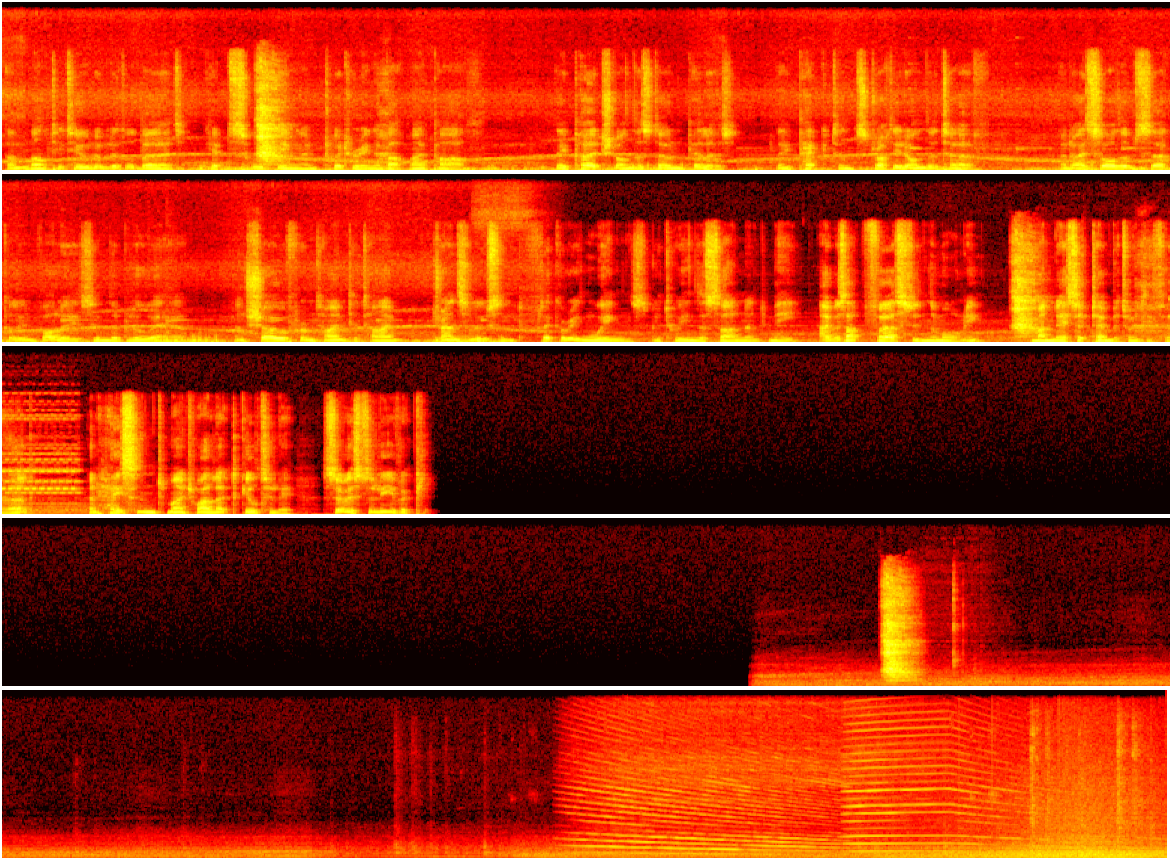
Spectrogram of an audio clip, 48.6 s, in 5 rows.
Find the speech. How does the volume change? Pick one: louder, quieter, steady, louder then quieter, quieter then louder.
steady.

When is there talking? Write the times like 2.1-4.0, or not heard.
0.1-8.2, 8.8-23.0.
